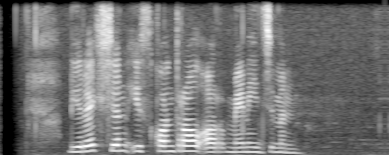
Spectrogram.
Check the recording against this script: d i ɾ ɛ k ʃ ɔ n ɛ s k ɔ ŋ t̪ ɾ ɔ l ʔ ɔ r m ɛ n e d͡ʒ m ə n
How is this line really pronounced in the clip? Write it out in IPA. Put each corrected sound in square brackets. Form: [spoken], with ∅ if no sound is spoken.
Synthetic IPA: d i ɾ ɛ k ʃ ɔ n [i] s k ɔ [n] t̪ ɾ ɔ l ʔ ɔ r m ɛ n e d͡ʒ m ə n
